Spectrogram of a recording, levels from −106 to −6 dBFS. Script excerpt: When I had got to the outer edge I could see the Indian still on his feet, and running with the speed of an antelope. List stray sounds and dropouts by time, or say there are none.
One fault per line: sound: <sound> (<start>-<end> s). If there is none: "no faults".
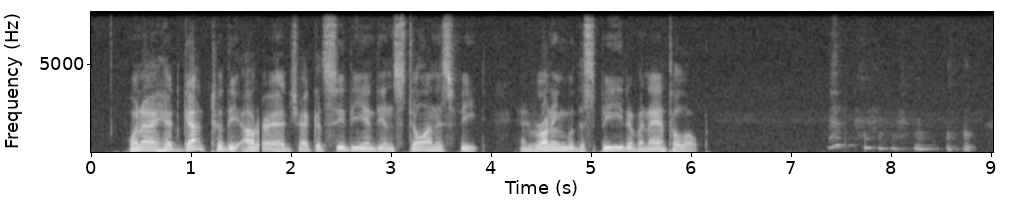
sound: dropout (1.7-1.7 s)
sound: laugh (7.3-8.9 s)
